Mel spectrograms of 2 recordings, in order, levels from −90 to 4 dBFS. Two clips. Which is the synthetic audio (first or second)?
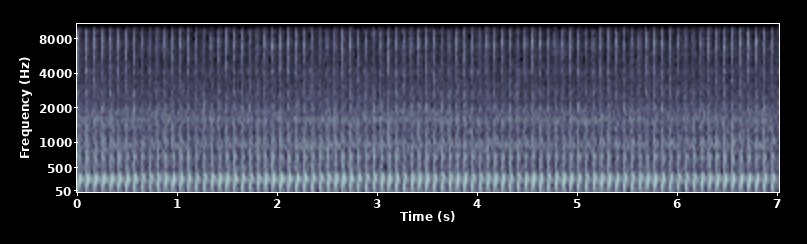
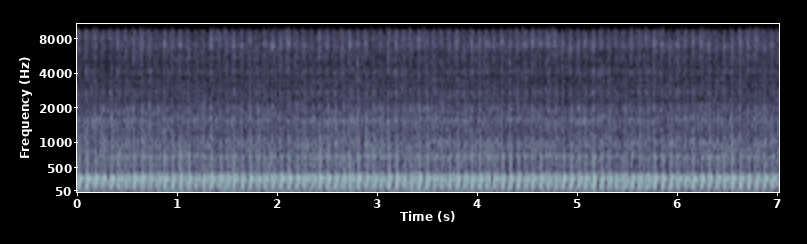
second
